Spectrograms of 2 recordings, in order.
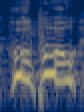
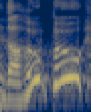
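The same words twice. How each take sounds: First: "hoopoo" called out loud and slow, both syllables like "hoo-poo"; pronunciation demo. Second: "hoopoe" read out high and loud from the list. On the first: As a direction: shout "hoopoo" slowly, as "hoo" plus "poo". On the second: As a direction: say "hoopoe" as it appears in the reading, raised. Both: Shown as a demonstration. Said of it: "That's pronounced hoopoo".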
